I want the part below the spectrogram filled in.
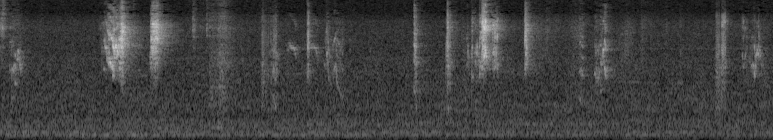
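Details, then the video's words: Pet lovebirds kept at home, called naughty and clever, give a few sharp, shrill, high chirps, two close together early on and another a few seconds later, over a steady low background hum. "love Bird"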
